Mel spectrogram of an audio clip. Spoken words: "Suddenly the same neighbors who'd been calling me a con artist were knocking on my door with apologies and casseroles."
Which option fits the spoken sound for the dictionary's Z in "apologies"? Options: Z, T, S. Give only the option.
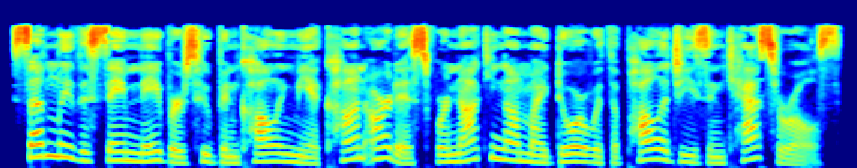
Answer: Z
